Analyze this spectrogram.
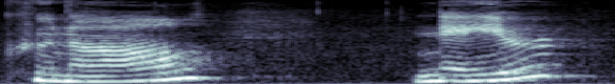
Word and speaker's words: Kunal Nayyar: from I follow I just looked up the pronunciation of it cuz I never knew how to say his name cannot Kunal Nayyar he plays Raj on Big Bang Theory and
